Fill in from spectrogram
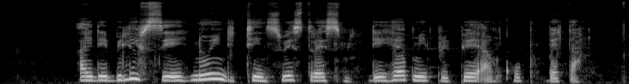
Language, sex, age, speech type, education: Nigerian Pidgin, female, 46-60, read, tertiary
